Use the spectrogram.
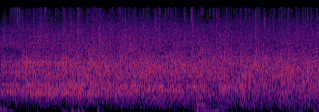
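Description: Steady audience applause welcoming the man who wrote the songs for the musical, a dense, continuous patter of many hands clapping at an even, fairly loud level throughout, with no voices standing out.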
